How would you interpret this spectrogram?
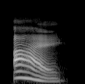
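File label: "ài", Chinese; pinyin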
